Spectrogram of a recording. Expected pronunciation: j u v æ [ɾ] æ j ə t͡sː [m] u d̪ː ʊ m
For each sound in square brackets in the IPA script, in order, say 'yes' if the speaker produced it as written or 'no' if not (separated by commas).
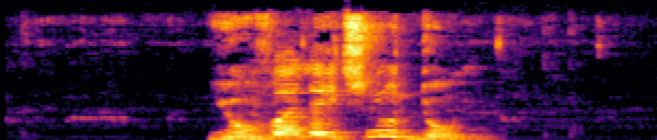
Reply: no, no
